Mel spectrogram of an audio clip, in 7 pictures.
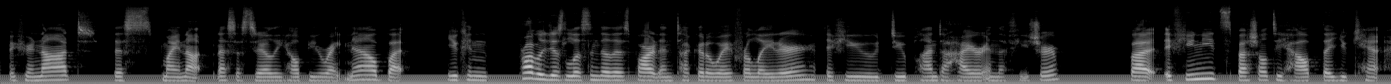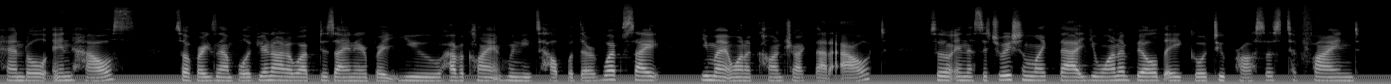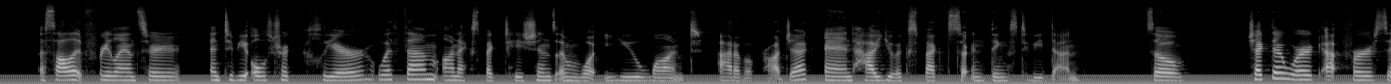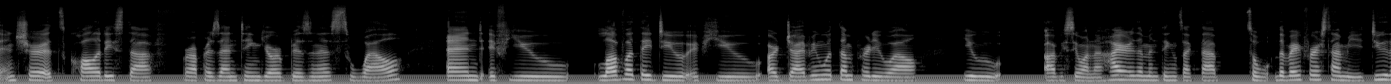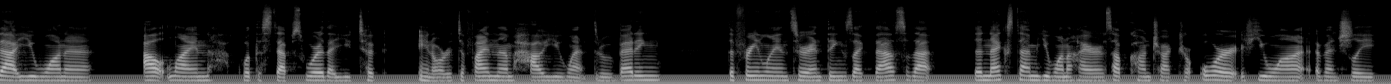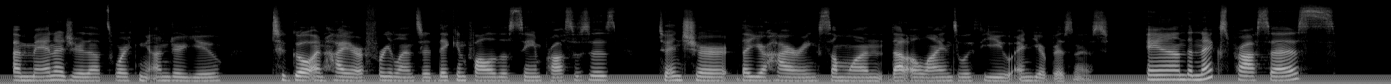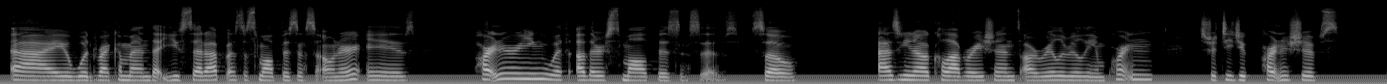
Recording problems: electrical hum; noticeable; throughout; 50 Hz, 20 dB below the speech

